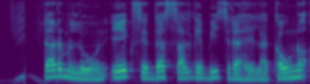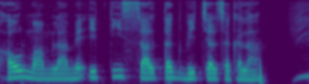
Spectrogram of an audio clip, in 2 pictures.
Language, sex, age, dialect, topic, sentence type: Bhojpuri, male, 18-24, Western, banking, statement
